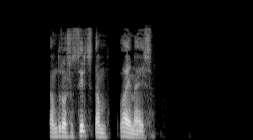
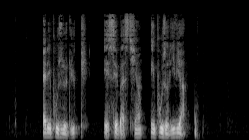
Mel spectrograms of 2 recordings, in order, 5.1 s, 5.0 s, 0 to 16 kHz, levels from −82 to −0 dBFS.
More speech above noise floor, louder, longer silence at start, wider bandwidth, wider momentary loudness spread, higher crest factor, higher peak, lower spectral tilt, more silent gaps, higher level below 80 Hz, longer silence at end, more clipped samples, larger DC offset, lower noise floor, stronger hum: first, over 72 dB vs 48 dB; first, -19 LUFS vs -26 LUFS; first, 1 s vs 0.85 s; second, 7.8 kHz vs 11.5 kHz; second, 10 LU vs 18 LU; about the same, 20 dB vs 20 dB; first, -2 dBFS vs -8 dBFS; first, -6 dB/octave vs -4.5 dB/octave; neither; first, -48 dBFS vs -60 dBFS; first, 2.05 s vs 1.05 s; neither; neither; first, under -90 dBFS vs -73 dBFS; neither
